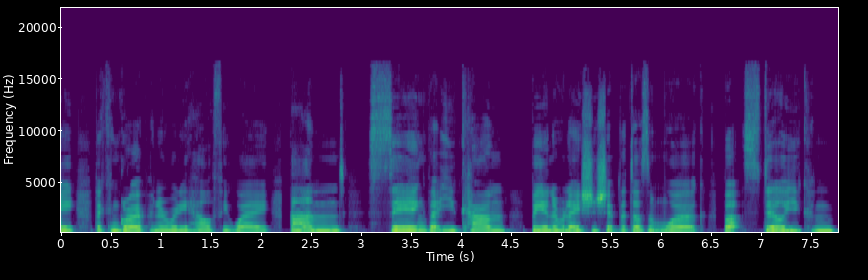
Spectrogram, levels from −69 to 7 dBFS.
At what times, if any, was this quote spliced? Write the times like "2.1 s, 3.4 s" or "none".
2.2 s, 6.5 s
